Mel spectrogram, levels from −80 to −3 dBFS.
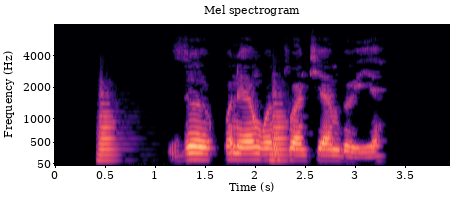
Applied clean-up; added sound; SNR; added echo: classical method Wiener filter.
